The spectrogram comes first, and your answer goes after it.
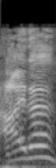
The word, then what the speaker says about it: Ayda: our business uh card here yes is it Ida it's pronounced Ida that's correct Ida a y da yes Ida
